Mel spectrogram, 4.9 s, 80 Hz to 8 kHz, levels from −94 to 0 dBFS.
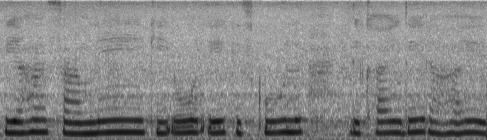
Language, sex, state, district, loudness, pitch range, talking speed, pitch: Chhattisgarhi, female, Chhattisgarh, Sarguja, -14 LUFS, 230-245 Hz, 125 wpm, 240 Hz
